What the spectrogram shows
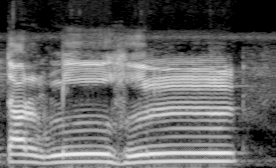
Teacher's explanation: अब यहाँ पे मीम साकिन है, मीम के ऊपर जज़्म है, इसके बाद यहाँ पर देखिए ये बा है, तो यहाँ पर हमें तरमीहिम में ये मीम में गुन्ना करना है, चूँकि यहाँ पे इख्फ़ाए शफ़ी का कायदा हो रहा है ना, मीम साकिन के बाद हरफ़े बा है तो गुन्ना करेंगे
